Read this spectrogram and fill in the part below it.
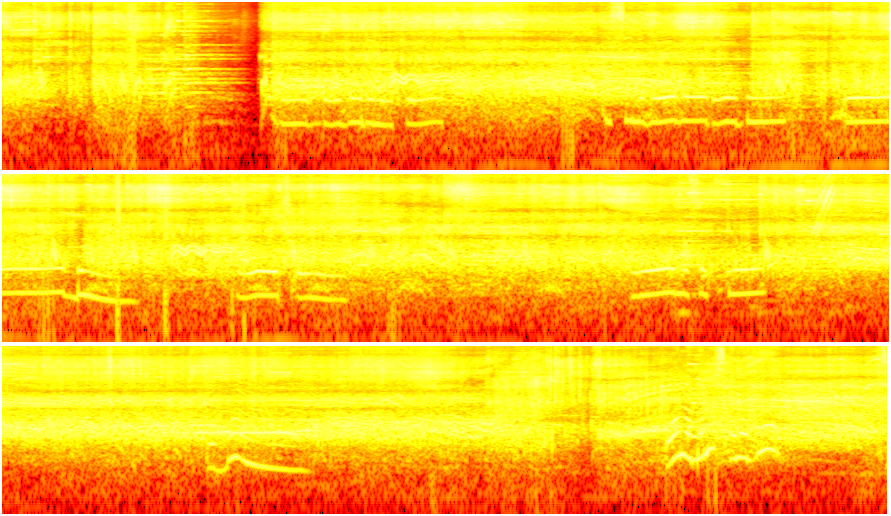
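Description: Game music plays steadily with short melodic notes.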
